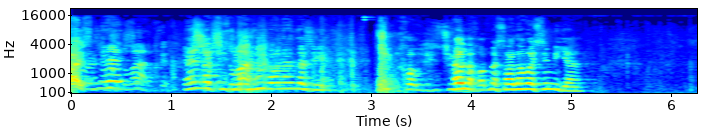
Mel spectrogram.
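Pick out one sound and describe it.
A man speaks loudly and sternly.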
